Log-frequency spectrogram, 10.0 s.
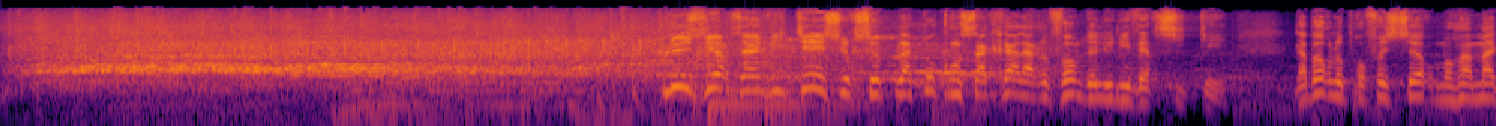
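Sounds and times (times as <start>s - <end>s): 
faint cheers: 0.0s - 7.4s
large live audience applauding: 0.0s - 7.7s
speech: 4.4s - 9.9s.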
